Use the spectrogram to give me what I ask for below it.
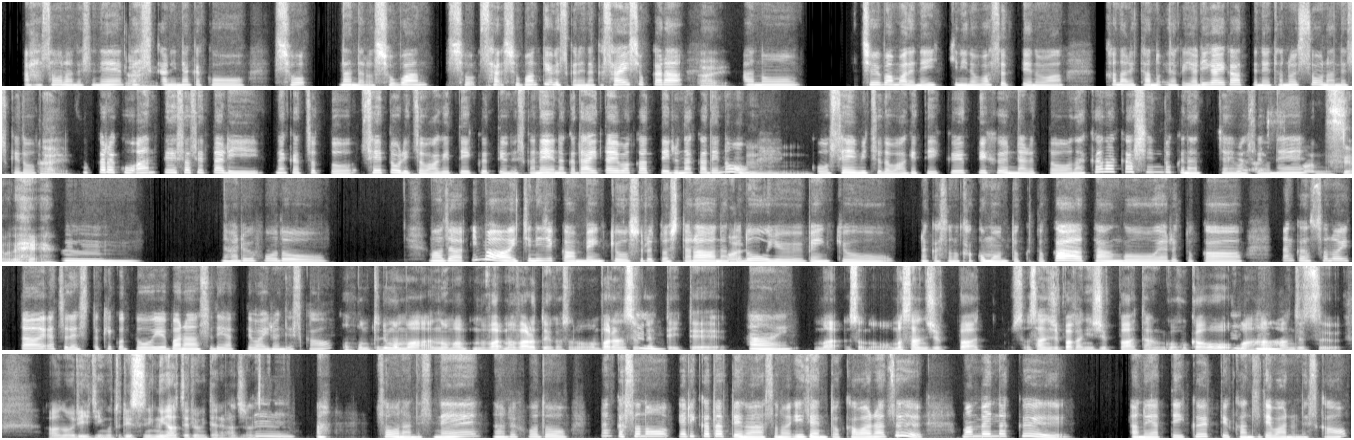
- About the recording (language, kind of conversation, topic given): Japanese, advice, 気分に左右されずに習慣を続けるにはどうすればよいですか？
- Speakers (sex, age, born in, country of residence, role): female, 25-29, Japan, Japan, advisor; male, 30-34, Japan, Japan, user
- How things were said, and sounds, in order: chuckle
